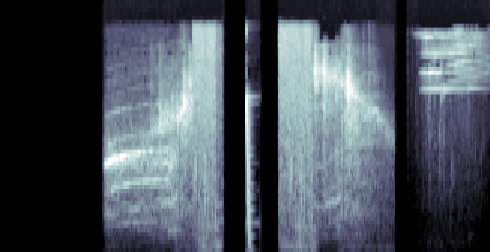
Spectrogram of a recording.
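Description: A synthetic whooshing sound effect swirls up and fades.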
